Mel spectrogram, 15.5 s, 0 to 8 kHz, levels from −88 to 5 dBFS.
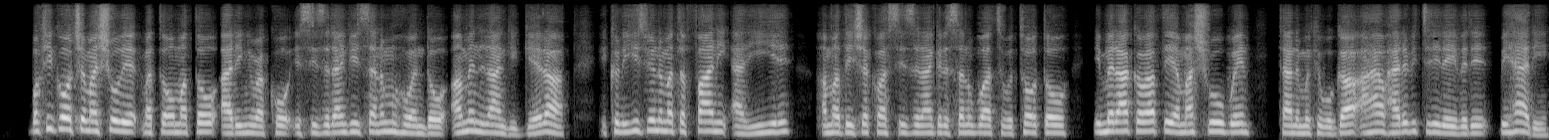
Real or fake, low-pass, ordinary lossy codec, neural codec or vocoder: fake; 7.2 kHz; AAC, 32 kbps; codec, 16 kHz, 0.2 kbps, FocalCodec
